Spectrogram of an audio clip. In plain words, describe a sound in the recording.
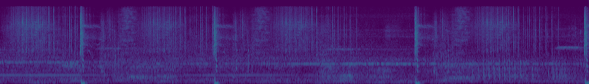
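A bowstring creaks as it is pulled back.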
